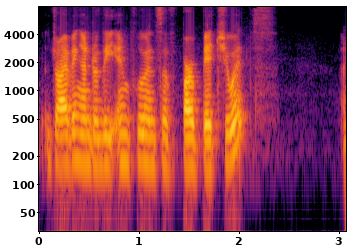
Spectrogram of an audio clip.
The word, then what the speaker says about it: barbiturates: under the influence of barbiturates a name i could never spell on right on the first try there's that second r there that you don't expect unexpected r because it's spelled barbiturates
